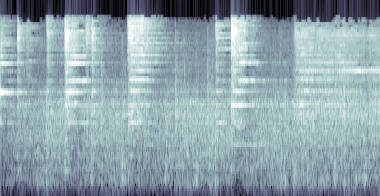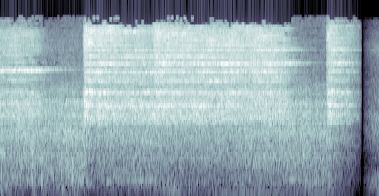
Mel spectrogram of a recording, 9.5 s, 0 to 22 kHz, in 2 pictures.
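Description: Class 150 Sprinter diesel multiple unit passing on the running line: its wheels clatter over rail joints for the first few seconds. Then comes a steady high-pitched wheel squeal, which cuts off abruptly near the end.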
